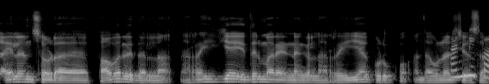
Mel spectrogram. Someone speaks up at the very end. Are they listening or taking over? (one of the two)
taking over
